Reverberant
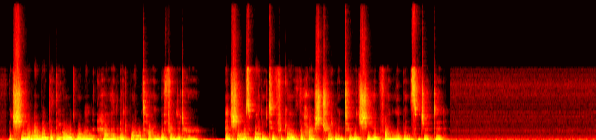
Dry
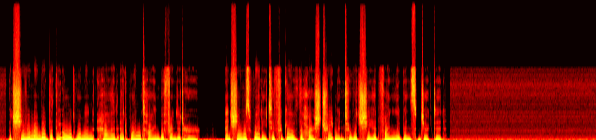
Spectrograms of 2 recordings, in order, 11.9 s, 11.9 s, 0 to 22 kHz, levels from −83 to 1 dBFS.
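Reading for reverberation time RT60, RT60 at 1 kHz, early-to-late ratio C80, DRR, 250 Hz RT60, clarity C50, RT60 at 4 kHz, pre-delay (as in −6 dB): 0.50 s, 0.50 s, 15.5 dB, 4.0 dB, 0.50 s, 11.5 dB, 0.40 s, 3 ms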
